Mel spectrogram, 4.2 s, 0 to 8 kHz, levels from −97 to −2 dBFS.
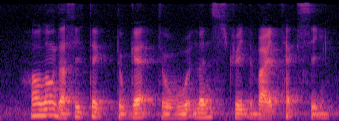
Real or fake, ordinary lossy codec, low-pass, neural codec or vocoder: real; MP3, 64 kbps; 7.2 kHz; none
